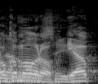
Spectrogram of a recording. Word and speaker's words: Okamoto: Okamoto, am I saying it right? – Okamoto, yep, that's right.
